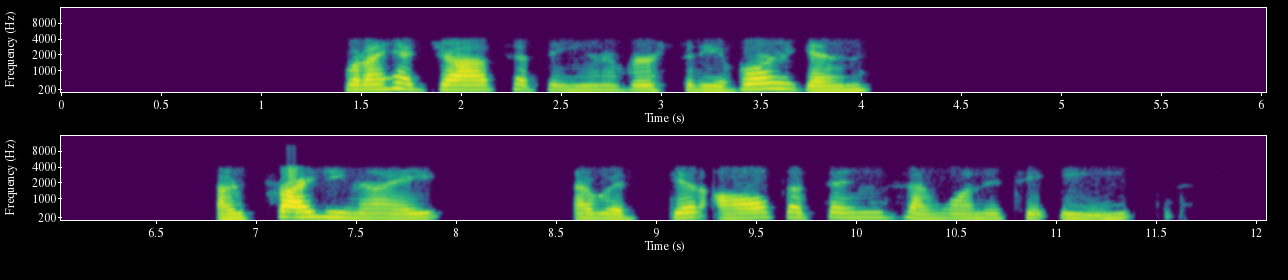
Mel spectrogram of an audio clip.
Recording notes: 100 Pounders Phone Meeting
